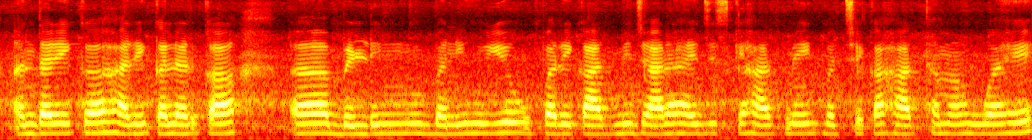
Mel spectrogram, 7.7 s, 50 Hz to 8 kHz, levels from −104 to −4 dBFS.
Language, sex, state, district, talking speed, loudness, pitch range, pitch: Hindi, female, Bihar, Gopalganj, 195 wpm, -17 LUFS, 195-205 Hz, 200 Hz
